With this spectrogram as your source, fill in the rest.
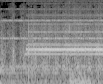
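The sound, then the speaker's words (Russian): An electric bell ringing as a steady, high, unbroken tone that starts shortly in and holds to the end over a noisy background. “Я слышу звонок, это Ленин.”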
